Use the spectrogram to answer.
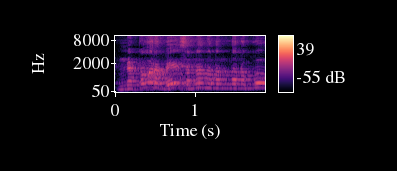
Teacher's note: इसमें दंत्य और ओष्ठ स्थानों से उच्चारित वर्णों की आवृत्ति बार बार हुई, इसलिए श्रुत्यानुप्रास अलंकार।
